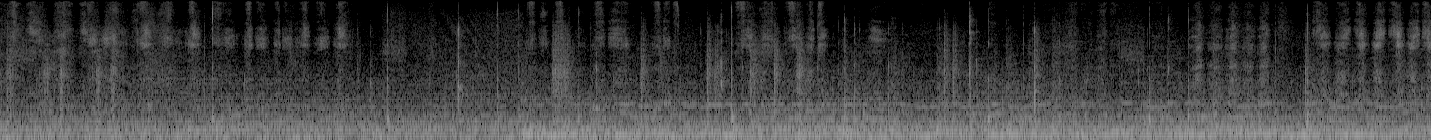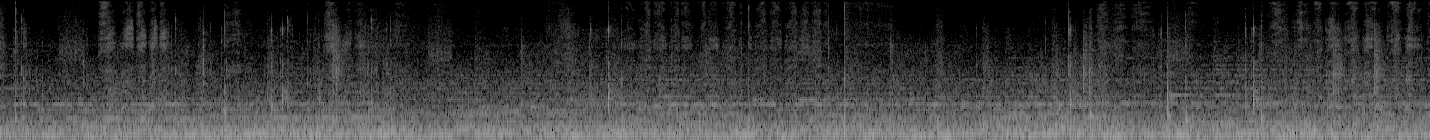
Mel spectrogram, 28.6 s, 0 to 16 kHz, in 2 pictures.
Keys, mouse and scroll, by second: 0.1 click, 2.2 click, 4.0 middle click, 5.1 click, 5.3 click, 5.6 click, 5.9 click, 6.5 click, 7.4 ctrl+click, 7.7 ctrl+click, 8.5 ctrl+click, 8.7 middle click, 10.0 middle click, 10.7 click, 11.0 click, 11.6 ctrl+click, 11.7 ctrl+click, 12.0 click, 13.2 ctrl+click, 15.4 ctrl+click, 16.6 ctrl+middle click, 17.6 ctrl+click, 18.3 middle click, 20.6 click, 21.9 click, 22.8 middle click, 25.3 shift+click, 26.3 middle click, 27.0 click.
